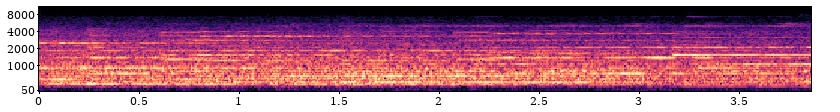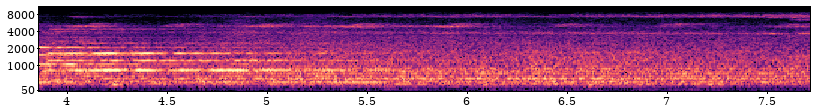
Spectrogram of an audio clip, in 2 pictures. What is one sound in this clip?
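A train rushes past close by, its wheels rumbling and whining.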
